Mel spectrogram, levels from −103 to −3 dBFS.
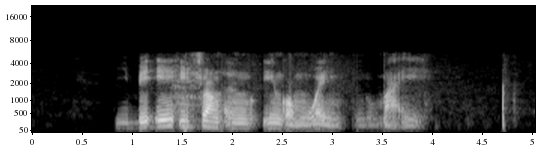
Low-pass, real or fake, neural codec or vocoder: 5.4 kHz; fake; vocoder, 22.05 kHz, 80 mel bands, WaveNeXt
